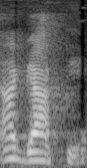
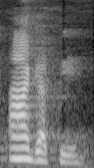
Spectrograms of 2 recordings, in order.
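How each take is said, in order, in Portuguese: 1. O acento está na segunda sílaba. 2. O acento está na primeira sílaba. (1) "é paroxítona. O acento, nesse caso, é agape" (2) "proparoxítona"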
